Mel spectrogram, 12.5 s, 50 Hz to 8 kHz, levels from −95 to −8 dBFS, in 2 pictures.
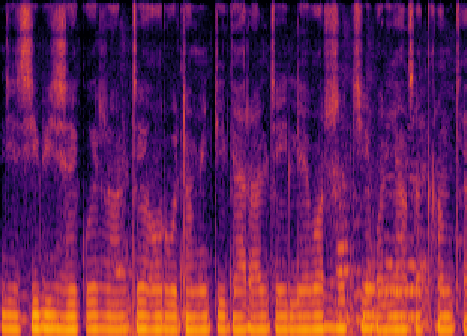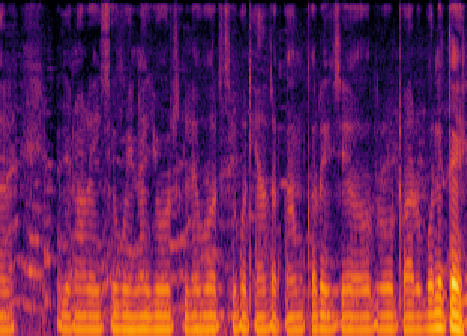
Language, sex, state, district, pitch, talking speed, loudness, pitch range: Angika, male, Bihar, Supaul, 115 Hz, 80 wpm, -31 LUFS, 115-120 Hz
